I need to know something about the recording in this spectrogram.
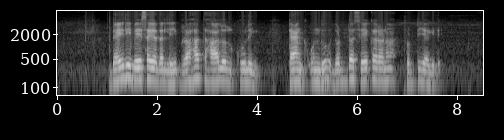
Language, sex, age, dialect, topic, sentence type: Kannada, male, 25-30, Coastal/Dakshin, agriculture, statement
